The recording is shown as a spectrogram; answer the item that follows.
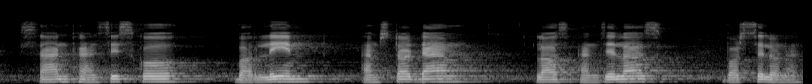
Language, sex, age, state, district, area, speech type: Odia, male, 18-30, Odisha, Dhenkanal, rural, spontaneous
